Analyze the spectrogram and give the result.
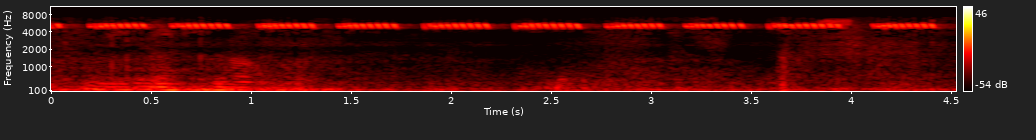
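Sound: cricket chirping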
